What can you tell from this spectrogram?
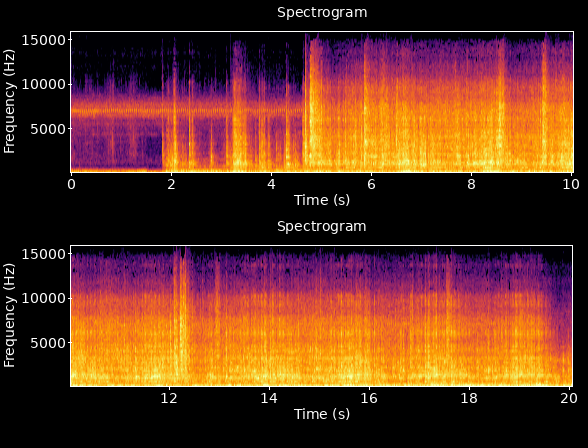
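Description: Electric Harbor Freight cement mixer running with a steady hum that comes in about two seconds in. From about five seconds in, gravel tumbling in the turning drum adds a loud, continuous rattle, with a few sharp knocks along the way.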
